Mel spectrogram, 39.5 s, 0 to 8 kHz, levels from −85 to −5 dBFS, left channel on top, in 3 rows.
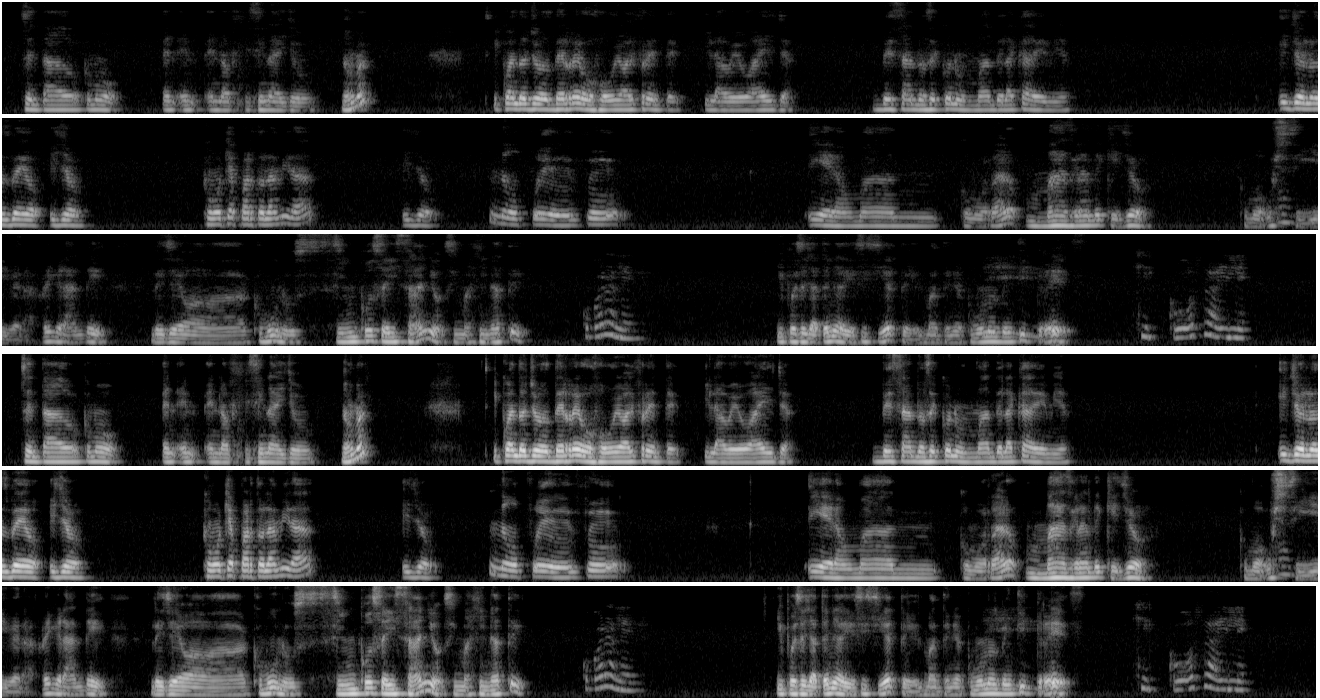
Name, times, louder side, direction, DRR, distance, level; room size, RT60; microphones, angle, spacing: voice 1, 0.2-1.2 1.6-3.1 3.4-3.7 4.3-4.5 4.9-6.8 7.0-7.9 8.7-10.7 12.8-14.0 15.2-16.3 17.2-17.5 18.0-19.4 21.2-24.6 25.6-27.4 27.8-31.5 34.1-37.0, right 6 dB, 85° right, 0.4 m, -31 dB
voice 2, 25.9-26.4 32.1-32.8 36.1-36.7 37.6-38.7, left 1 dB, 25° right, 1.1 m, -46 dB
3.7 x 3.1 x 2.7 m
head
